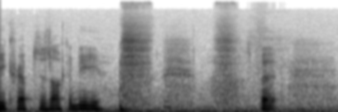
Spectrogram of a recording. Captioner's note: laughs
